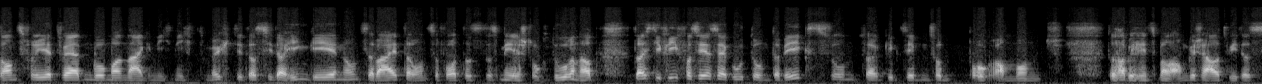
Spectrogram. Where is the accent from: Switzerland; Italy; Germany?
Switzerland; es tut ja wirklich weh, so als Schweizer, wenn man ja so gut drin ist in einer Weltmeisterschaft.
